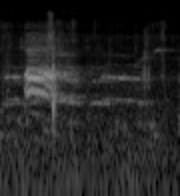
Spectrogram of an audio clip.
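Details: Morning crows fighting for food: a single hoarse caw lasting about a quarter second, followed by faint, steady whistled tones in the background.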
